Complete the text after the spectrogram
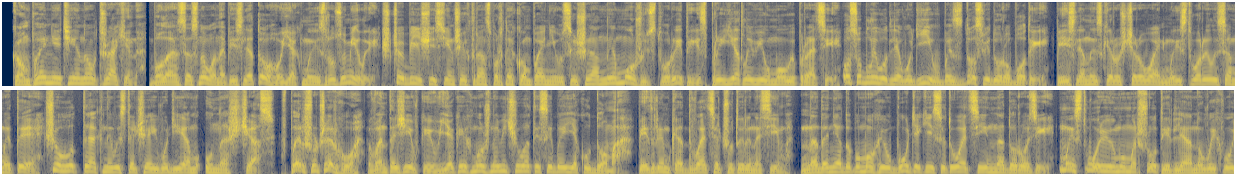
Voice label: Ukrainian narration

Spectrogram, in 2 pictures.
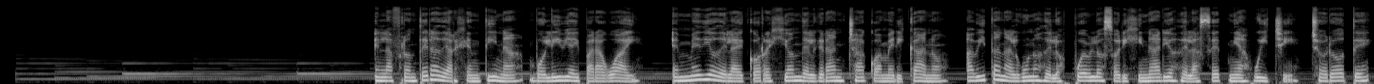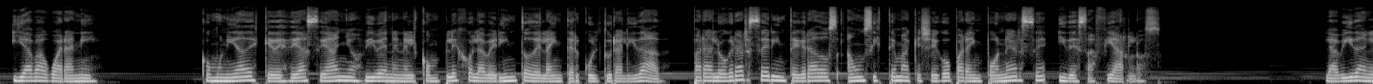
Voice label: spanish argentinian documentaries

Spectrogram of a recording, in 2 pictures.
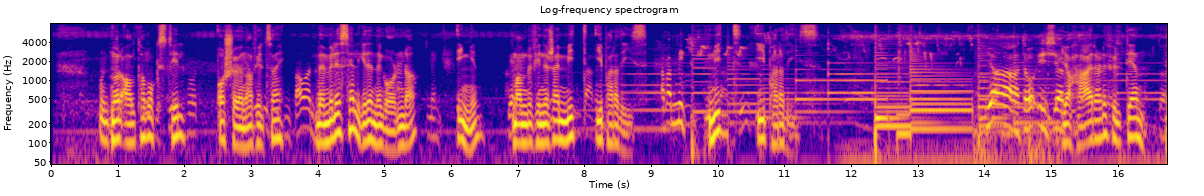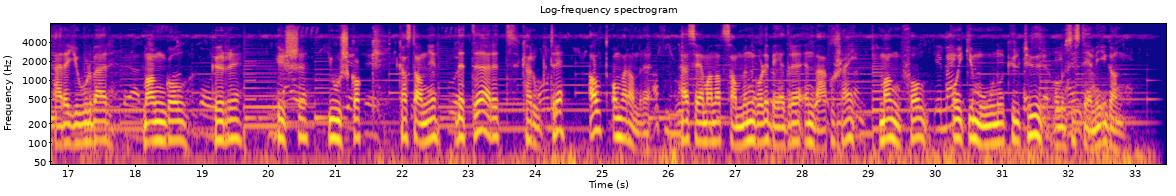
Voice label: Norwegian documentaries

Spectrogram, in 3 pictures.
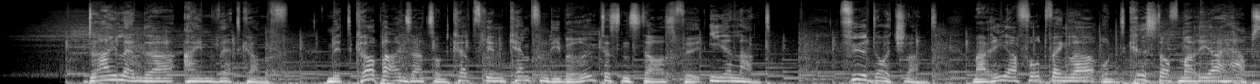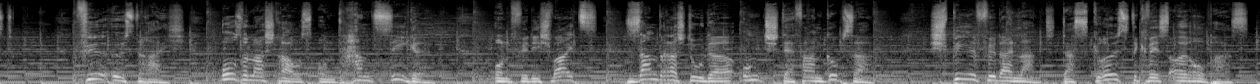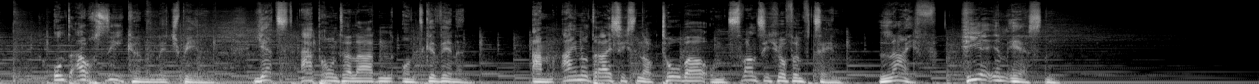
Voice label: german tv shows

